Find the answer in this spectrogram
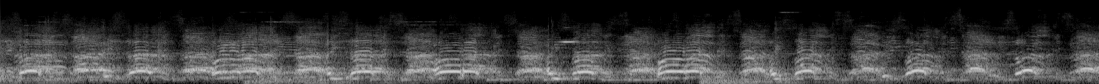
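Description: A large group of mikoshi bearers chanting in unison as they carry the portable shrine, a short rhythmic call repeated about twice a second.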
